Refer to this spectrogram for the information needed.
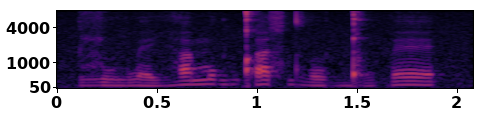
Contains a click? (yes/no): yes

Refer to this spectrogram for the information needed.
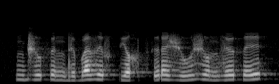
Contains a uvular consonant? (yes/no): yes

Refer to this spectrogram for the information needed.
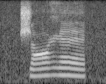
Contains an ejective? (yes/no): no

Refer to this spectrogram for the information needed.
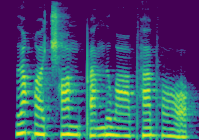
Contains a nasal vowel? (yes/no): no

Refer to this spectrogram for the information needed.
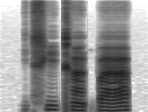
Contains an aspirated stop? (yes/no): yes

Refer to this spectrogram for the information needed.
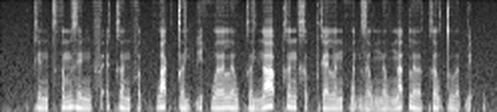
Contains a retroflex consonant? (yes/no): no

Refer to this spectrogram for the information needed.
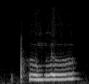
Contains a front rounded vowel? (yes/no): no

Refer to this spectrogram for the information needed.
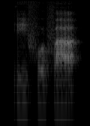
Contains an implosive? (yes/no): no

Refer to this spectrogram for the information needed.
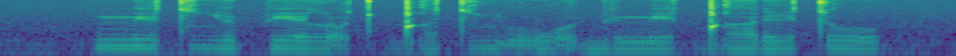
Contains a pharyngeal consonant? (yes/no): no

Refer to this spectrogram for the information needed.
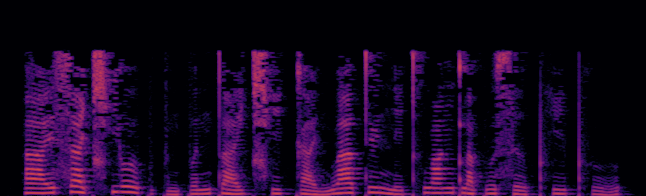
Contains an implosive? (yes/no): no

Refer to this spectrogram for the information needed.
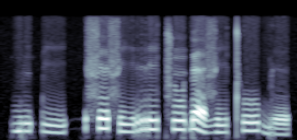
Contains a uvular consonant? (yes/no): no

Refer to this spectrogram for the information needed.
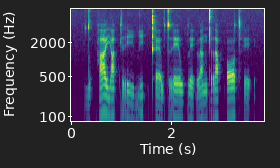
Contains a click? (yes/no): no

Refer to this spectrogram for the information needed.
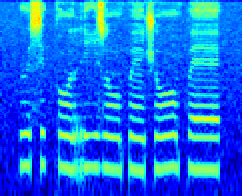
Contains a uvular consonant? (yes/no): no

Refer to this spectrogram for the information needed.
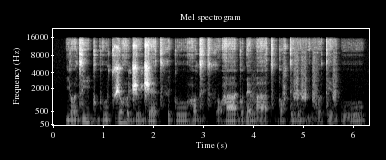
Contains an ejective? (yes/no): no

